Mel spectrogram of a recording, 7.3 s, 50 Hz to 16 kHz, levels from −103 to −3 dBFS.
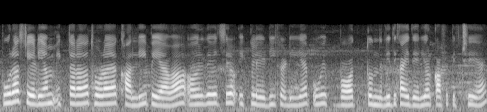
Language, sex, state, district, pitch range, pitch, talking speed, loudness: Punjabi, female, Punjab, Kapurthala, 230-260 Hz, 245 Hz, 235 wpm, -16 LUFS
